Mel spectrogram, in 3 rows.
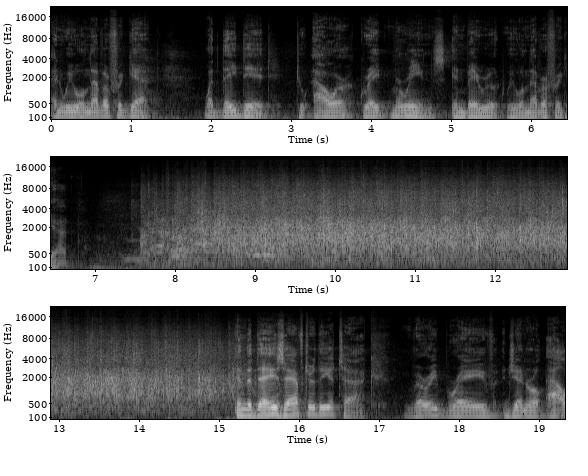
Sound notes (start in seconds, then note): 7.4 applause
